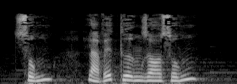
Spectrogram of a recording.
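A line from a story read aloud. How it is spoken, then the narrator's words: Sudden frightened cry. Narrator (Vietnamese): Ngụy Tinh Lâm bỗng sợ hãi la lên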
